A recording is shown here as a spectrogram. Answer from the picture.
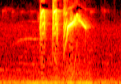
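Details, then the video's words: Gacor song of a cinereous tit, known locally as gelatik batu, clearly recorded: two buzzy bursts and then a single high whistle that rises and slides down, all within one brief phrase. "GELATIK BATU GACOR || the melodious sound of stone sparrows"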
